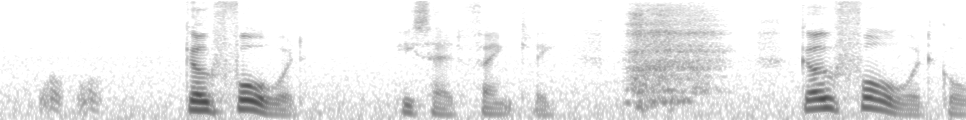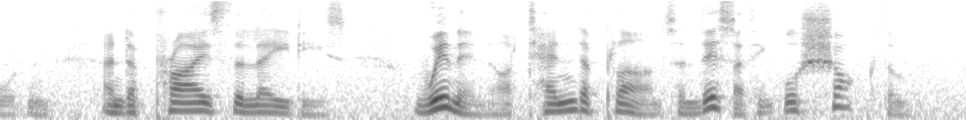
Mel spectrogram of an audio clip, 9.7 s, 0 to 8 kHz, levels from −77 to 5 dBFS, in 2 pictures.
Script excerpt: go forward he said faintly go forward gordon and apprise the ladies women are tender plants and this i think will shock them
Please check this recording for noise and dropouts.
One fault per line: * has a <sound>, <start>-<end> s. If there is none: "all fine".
* has a laugh, 0.2-0.5 s
* has a breath, 3.1-3.7 s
